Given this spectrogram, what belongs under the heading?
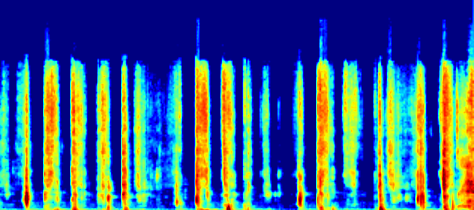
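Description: Oracle cards are shuffled and pulled by hand, giving rapid, close, papery riffles and flicks in irregular bursts with short gaps, soft overall.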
